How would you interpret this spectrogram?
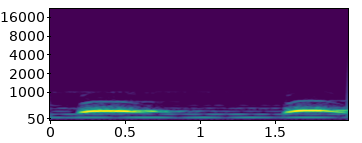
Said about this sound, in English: I climbed slowly out of bed, determined to catch a glimpse of this mysterious owl. I silently opened the curtains and peeked out. I didn't see anything. The sound of the owl's hooting seemed to be coming from the right.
